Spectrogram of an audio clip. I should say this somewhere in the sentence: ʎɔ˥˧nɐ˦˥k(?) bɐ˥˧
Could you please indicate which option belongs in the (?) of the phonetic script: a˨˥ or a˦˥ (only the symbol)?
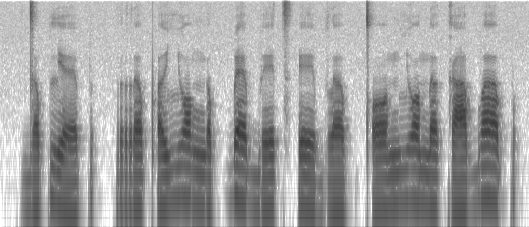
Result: a˨˥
